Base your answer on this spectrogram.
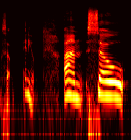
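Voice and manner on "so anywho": a hushed, throwaway anywho; whispered aside. Real, not acted. Storyteller whispering an aside to listeners before moving on. Aside after risqué joke.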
